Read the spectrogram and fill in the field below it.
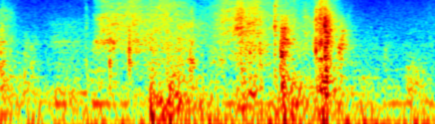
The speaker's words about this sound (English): It's great that on the tape they get all the page turn.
